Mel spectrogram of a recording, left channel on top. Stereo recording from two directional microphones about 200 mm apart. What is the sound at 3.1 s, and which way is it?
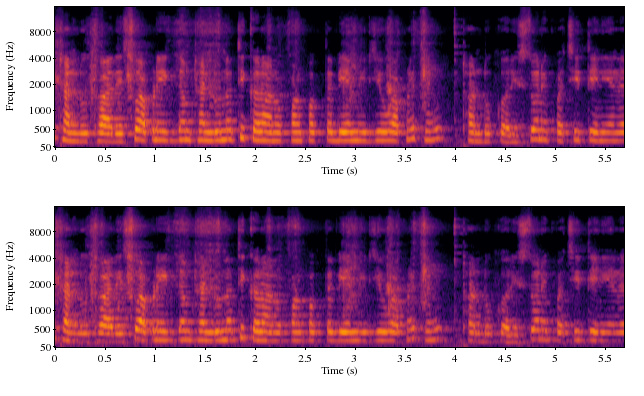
Speech, 35° left (ahead or behind).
